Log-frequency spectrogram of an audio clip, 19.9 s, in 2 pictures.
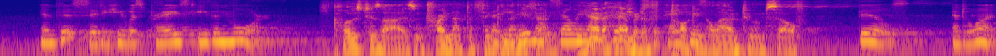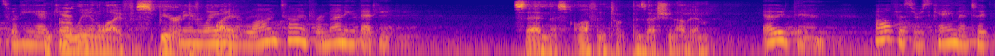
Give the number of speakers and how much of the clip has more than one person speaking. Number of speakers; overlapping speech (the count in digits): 2, about 18%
